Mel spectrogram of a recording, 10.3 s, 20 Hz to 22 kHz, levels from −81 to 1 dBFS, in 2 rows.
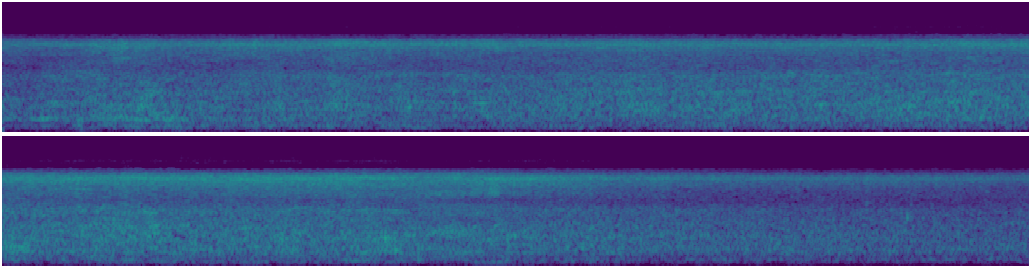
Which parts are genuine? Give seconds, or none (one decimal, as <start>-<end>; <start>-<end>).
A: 0.5-1.1; 2.5-6.9; 7.8-10.3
